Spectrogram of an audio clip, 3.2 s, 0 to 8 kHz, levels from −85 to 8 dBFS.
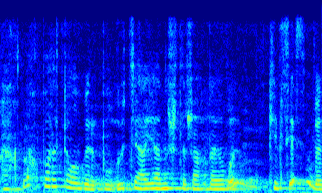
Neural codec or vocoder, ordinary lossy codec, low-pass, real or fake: codec, 16 kHz, 16 kbps, FreqCodec, smaller model; none; 7.2 kHz; fake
